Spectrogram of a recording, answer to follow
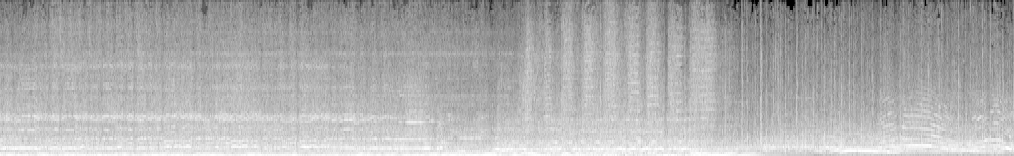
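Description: A woman singing live into a microphone over a band, holding long notes with a wide vibrato through the closing bars of a Spanish song. The band stops about eleven seconds in and the crowd starts shouting and cheering near the end.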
